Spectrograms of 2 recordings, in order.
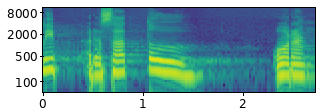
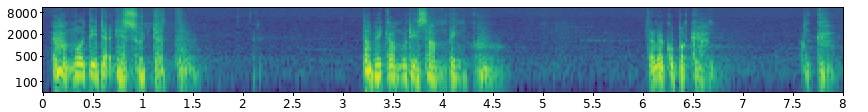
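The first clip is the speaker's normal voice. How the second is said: tender Jesus; 5 semitones lower than usual. Acted. (Yesus menjawab dengan lembut)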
